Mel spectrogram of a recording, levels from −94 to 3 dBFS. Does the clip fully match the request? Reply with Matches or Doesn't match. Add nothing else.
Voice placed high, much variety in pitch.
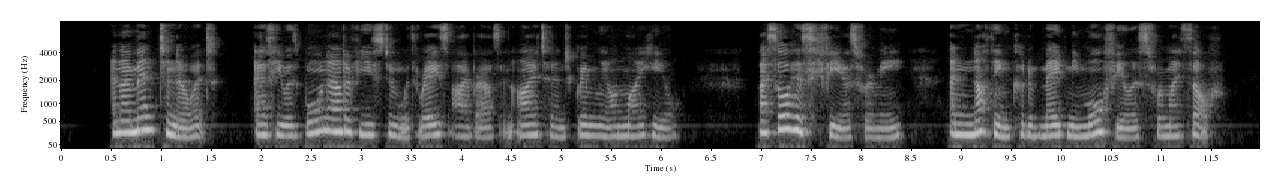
Doesn't match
